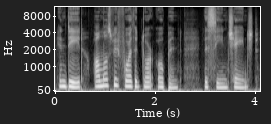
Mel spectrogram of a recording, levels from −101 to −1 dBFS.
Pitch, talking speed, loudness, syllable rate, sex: 190 Hz, 130 wpm, -18 LUFS, 5.2 syllables/s, female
